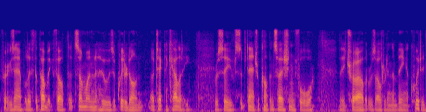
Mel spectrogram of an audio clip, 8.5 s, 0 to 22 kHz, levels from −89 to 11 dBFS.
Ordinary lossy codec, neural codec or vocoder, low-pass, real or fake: Opus, 64 kbps; codec, 16 kHz, 4 kbps, X-Codec, HuBERT features, trained on balanced general audio; 7.2 kHz; fake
